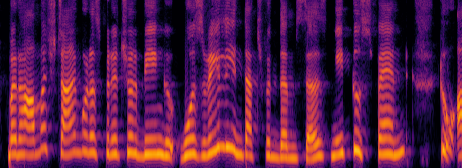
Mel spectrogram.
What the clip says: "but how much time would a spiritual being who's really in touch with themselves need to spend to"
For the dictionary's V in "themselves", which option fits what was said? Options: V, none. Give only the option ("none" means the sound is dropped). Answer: none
